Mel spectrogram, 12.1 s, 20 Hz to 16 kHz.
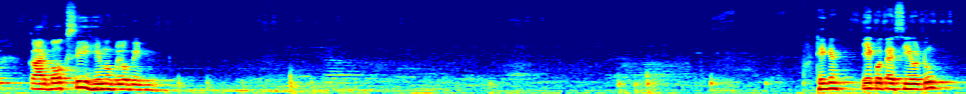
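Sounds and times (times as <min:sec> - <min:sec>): marker pen writing on whiteboard: 0:00.2 - 0:12.0
pen tapping on board: 0:07.7 - 0:09.7.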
